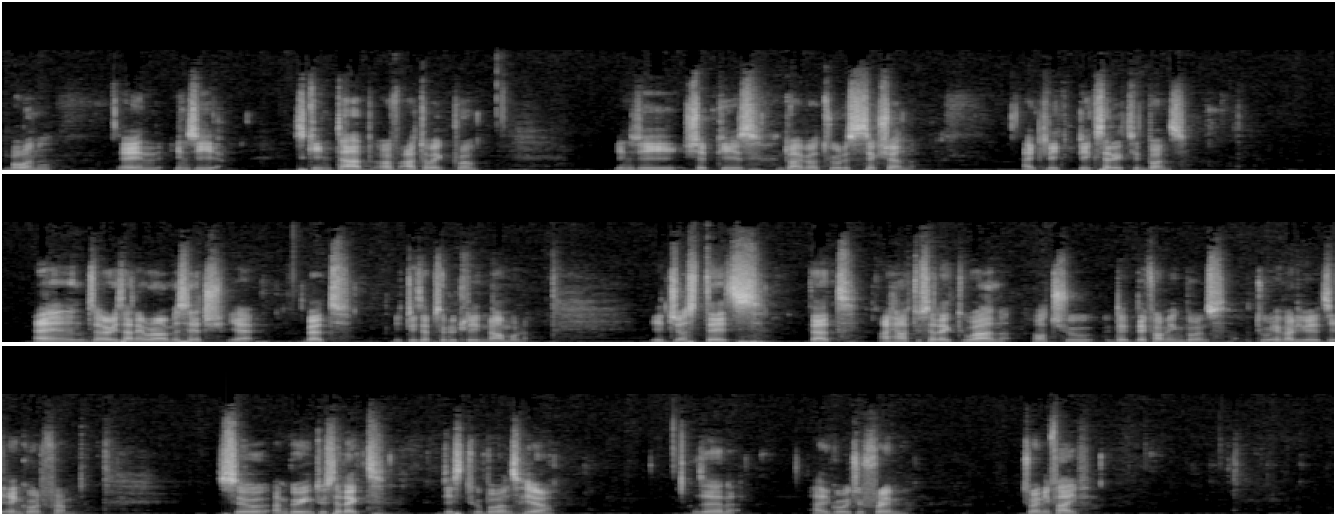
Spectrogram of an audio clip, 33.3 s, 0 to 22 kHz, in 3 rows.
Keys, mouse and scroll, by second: 1.4 click, 5.4 click, 5.8 click, 10.0 click, 17.8 click, 25.0 right click, 26.3 shift+right click, 26.5 middle click, 28.5 click, 32.0 middle click, 32.7 ctrl+middle click, 33.2 middle click.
